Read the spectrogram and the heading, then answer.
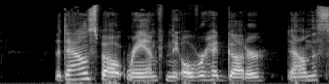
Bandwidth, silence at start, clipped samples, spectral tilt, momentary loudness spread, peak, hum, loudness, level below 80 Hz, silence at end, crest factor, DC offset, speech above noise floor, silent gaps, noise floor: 18 kHz; 0.55 s; under 0.1%; -2.5 dB/octave; 7 LU; 0 dBFS; none; -15 LUFS; -42 dBFS; 0 s; 16 dB; under 0.1%; 45 dB; none; -59 dBFS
